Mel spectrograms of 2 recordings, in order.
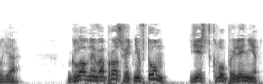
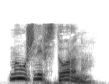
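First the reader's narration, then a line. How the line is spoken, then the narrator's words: Sighing. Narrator (Russian): вздохнула Вербицкая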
